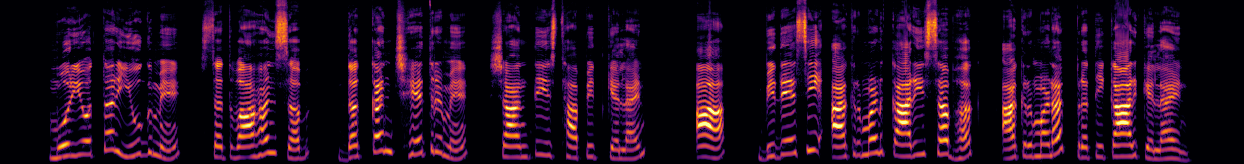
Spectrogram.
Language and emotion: Maithili, neutral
